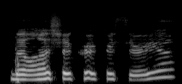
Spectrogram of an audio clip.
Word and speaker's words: Nilasha Kurukulasuriya: NILASHA KURUKULASURIYA.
